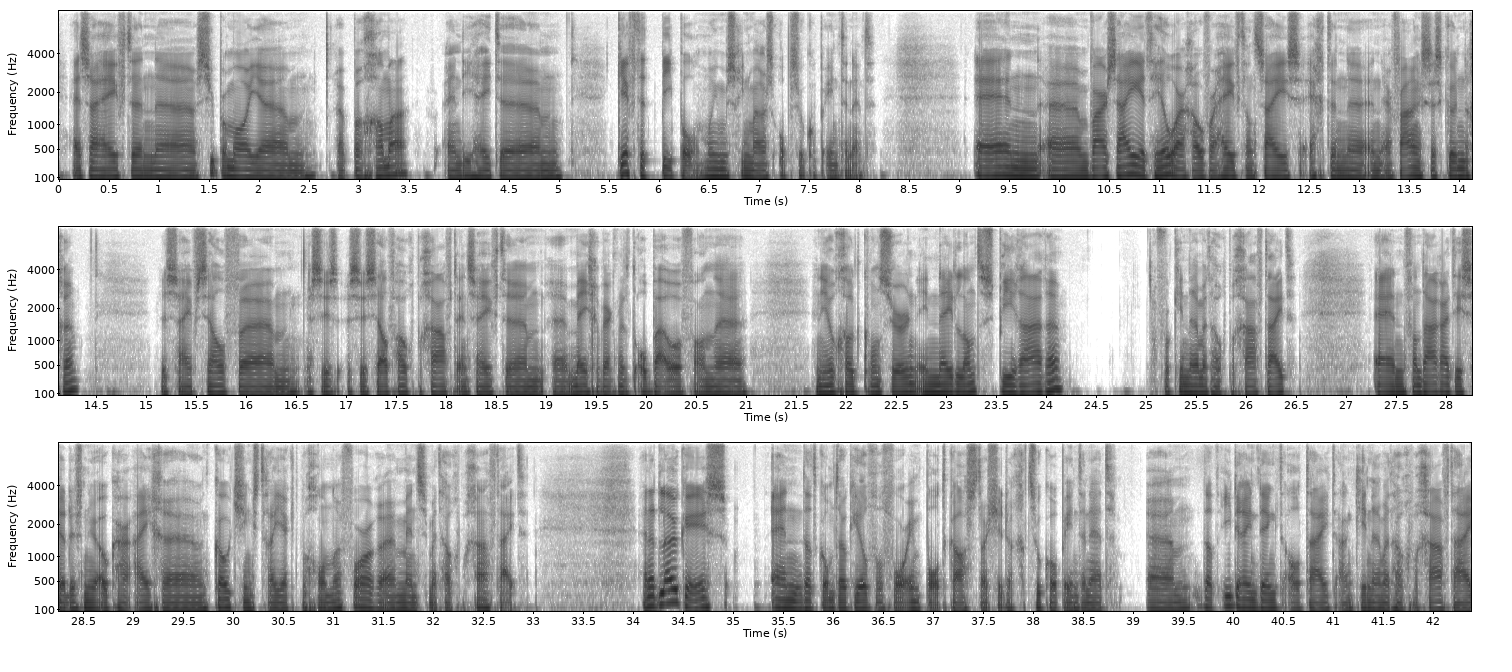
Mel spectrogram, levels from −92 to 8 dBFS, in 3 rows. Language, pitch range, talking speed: Dutch, 95-110 Hz, 155 wpm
